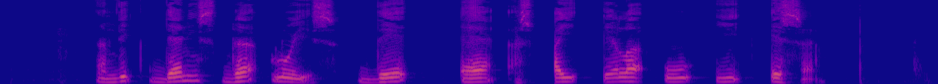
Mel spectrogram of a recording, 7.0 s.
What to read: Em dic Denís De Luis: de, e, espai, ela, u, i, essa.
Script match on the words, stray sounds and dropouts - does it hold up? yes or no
no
